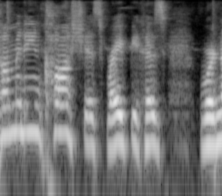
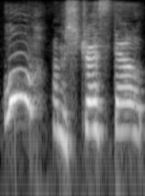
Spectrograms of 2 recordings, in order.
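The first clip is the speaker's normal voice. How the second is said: higher, louder, slowed mock panic; mock stressed; 6 semitones higher, 4 dB louder, slower than usual. Reader voicing a stressed querent, hammed-up high slow wail. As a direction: ham up a stressed little wail. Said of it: "it's like".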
